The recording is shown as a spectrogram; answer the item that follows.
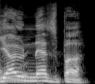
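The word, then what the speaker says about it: Jo Nesbø: And yes, I looked it up. That's how you pronounce it. It's Yo Nesbitt. – Yo Nesbitt, well done.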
